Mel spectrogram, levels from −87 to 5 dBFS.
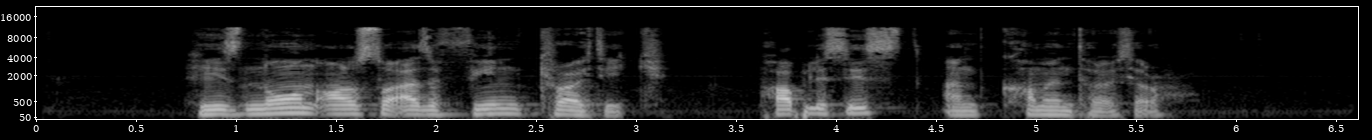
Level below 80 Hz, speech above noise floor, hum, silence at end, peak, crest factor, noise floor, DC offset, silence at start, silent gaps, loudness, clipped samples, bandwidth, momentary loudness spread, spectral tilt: -56 dBFS; 49 dB; none; 0.95 s; -6 dBFS; 20 dB; -74 dBFS; under 0.1%; 0.8 s; none; -25 LUFS; under 0.1%; 12 kHz; 13 LU; -5.5 dB/octave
